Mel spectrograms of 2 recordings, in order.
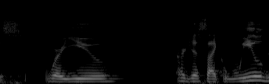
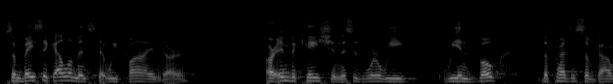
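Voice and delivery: ordinary talk

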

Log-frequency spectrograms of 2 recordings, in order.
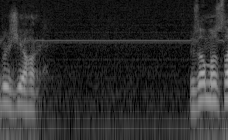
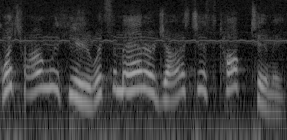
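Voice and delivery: soft, higher-pitched fussing mom; quietly fretting mother impression; mom's worried voice; 6 semitones higher, 5 dB quieter than usual. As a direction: imitate a concerned mother, hushed and pleading. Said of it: "That's how my mom talks".

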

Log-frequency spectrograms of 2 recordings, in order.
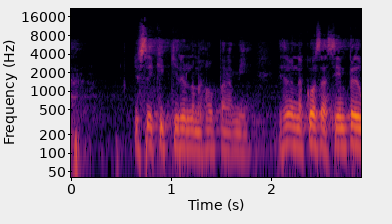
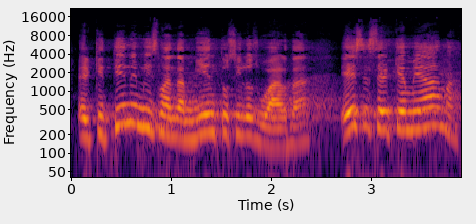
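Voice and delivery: loud, slow, emphatic reading of scripture; loud group reading; 7 semitones higher, 8 dB louder, slower than usual. Shown as a demonstration. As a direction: read it out strong with the whole church. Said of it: "todos juntos leamos los versículos". (lectura en voz alta, lenta y enfática)

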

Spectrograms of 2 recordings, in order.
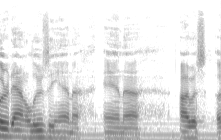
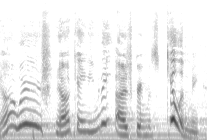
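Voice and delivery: much higher, fast, exasperated; the sick man answering people who think he overeats; exasperated self-quote; 10 semitones higher than usual. Retold or imitated. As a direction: rattle it off high and fed up. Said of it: "And I'm like".

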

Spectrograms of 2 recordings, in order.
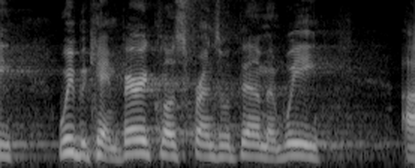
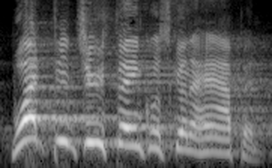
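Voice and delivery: loud, higher, incredulous shout; exasperated outburst; 8 semitones higher, 15 dB louder than usual. Acted. Preacher puts the question after the story, exasperated shout. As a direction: fire the question out at full volume.

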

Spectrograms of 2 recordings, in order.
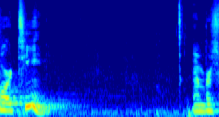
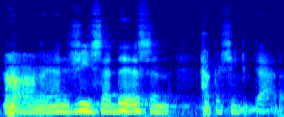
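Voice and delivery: low, quiet grumble; acted-out private griping; grumbling; 5 semitones lower, 9 dB quieter than usual. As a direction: complain under your breath, voice sinking away. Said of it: "You ever grumble in your circumstances?".

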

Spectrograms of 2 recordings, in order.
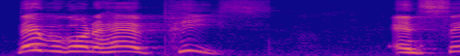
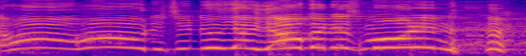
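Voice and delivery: high, loud teasing through laughter; laughing tease; 12 semitones higher, 12 dB louder than usual. Retold or imitated. Mocking a coworker who claimed yoga gave her peace.

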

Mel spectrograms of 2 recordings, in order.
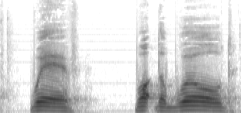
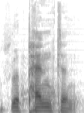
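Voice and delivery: ordinary delivery

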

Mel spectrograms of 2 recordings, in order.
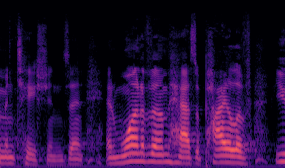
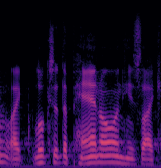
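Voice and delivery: ordinary delivery

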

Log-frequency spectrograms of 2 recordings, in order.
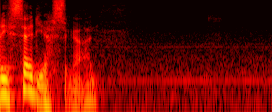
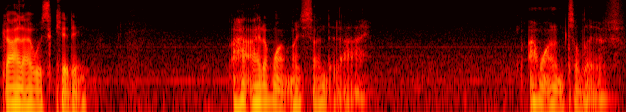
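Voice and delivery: much softer, low, broken plea; desperate prayer; 5 semitones lower, 11 dB quieter than usual. Retold or imitated. Father praying in the emergency room, hushed and pleading. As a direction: pray it barely aloud. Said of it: "I said this".

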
